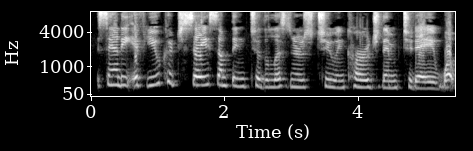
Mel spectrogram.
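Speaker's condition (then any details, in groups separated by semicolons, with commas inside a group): No condition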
